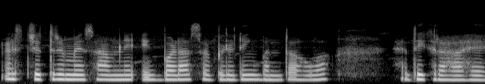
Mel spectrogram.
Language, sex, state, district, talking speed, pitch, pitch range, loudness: Hindi, female, Jharkhand, Ranchi, 160 wpm, 225 Hz, 215-230 Hz, -17 LUFS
